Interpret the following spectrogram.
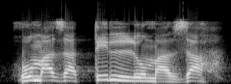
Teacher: Last پہ ہا کا ساؤنڈ آئے گا اگر آپ وقف کریں گے تو۔ اگر آپ وقف نہیں کرتے تو پھر ملا کے پڑھا جائے گا۔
